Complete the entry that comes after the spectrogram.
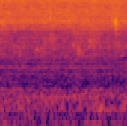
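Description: Water runs from a tap to wet shaving soap, a steady bright hiss of flowing water that stays even and close across the short moment.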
